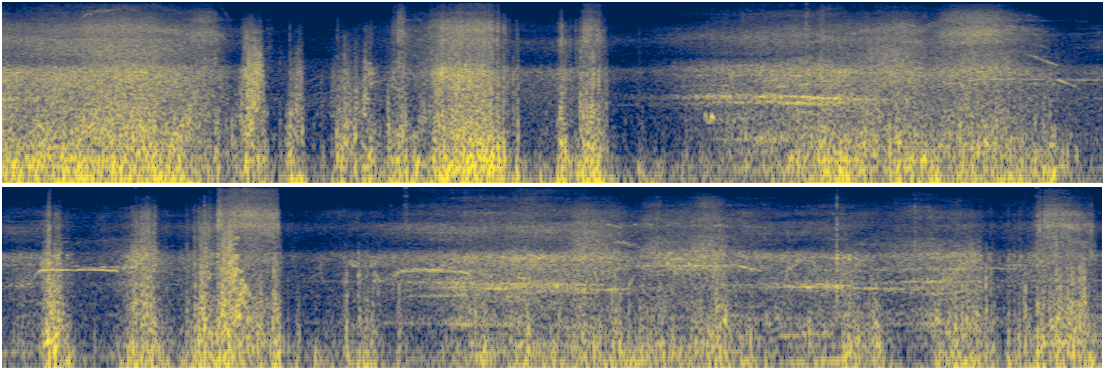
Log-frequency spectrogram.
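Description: Wind roars loudly past a microphone.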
